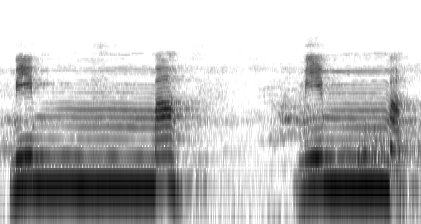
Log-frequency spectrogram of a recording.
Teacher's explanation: kita baca dengan berdengung dan ditahan dua harokat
